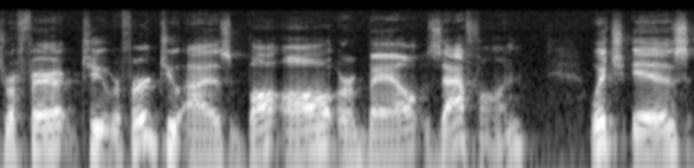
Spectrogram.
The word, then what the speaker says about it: Baal: week with the question who is Baal Bal or Bale you'll sometimes hear it pronounced and this is the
